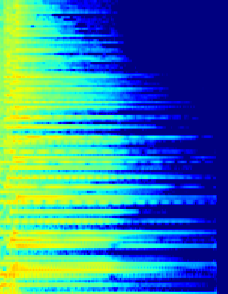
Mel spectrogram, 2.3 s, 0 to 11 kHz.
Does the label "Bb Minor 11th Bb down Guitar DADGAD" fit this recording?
Yes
